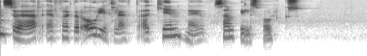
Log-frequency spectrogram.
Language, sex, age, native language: Icelandic, female, 40-49, Icelandic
